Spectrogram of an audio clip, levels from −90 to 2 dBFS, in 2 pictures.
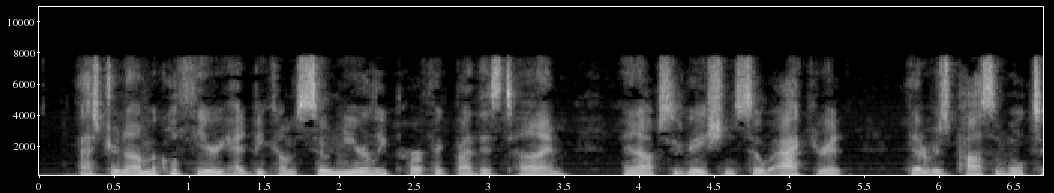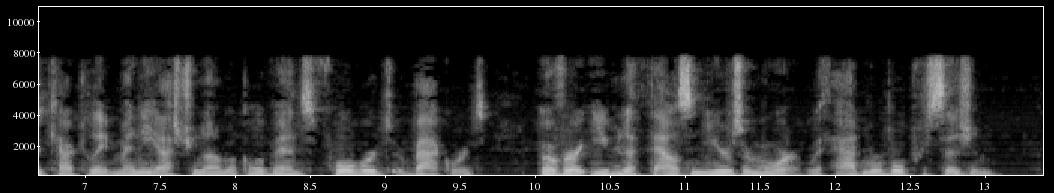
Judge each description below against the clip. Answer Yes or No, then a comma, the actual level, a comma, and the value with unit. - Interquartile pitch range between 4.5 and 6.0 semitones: No, average, 3.9 semitones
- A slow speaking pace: No, average, 160 wpm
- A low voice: No, medium, 145 Hz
